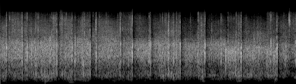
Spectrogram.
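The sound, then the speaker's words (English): An audience applauds Dr. Nicholas, director of the National Portrait Gallery, many hands clapping in a dense, continuous patter that stays loud and even for the full three seconds, with no voices over it. “Let's give Dr. Nicholas a round of applause.”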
